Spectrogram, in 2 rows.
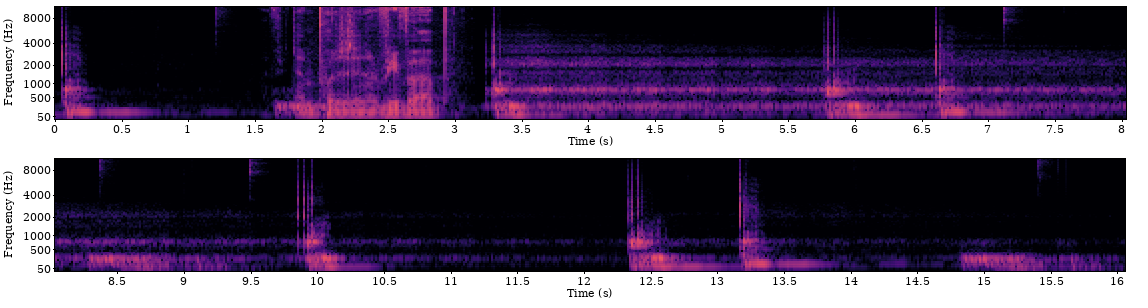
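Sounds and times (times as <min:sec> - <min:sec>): sharp percussive electronic hits: 0:03.1 - 0:11.6
metallic ringing overtones: 0:03.4 - 0:11.9
low falling sweep: 0:03.5 - 0:11.6.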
